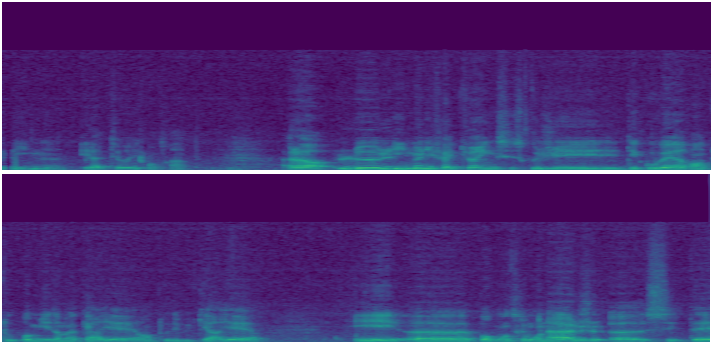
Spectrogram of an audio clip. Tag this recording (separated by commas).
Speech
